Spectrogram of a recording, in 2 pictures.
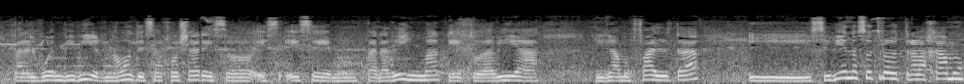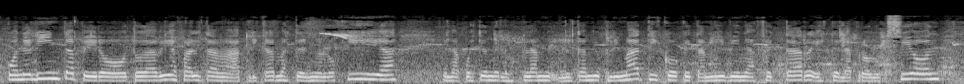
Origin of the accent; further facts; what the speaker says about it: Tolombón, Tucumán, Argentina; soy de la comunidad indígena Pueblo de Tolombón, de la nación de Aguita, de la provincia de Tucumán.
